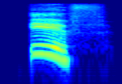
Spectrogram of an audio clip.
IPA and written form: ɪf (If)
